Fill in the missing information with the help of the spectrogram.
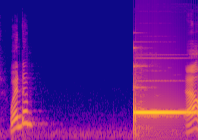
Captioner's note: bell dings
